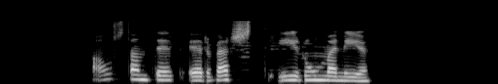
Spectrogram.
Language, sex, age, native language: Icelandic, female, 40-49, Icelandic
